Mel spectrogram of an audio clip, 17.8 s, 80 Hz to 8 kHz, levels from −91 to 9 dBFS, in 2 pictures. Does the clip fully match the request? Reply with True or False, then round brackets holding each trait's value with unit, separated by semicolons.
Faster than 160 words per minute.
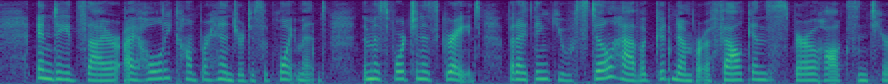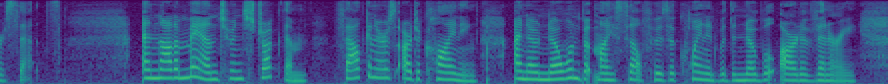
True (170 wpm)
